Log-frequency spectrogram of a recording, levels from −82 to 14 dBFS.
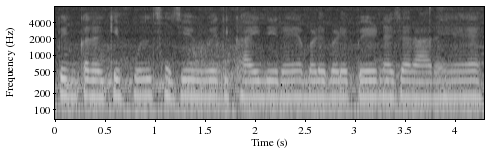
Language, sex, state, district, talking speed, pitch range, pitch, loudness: Hindi, male, Chhattisgarh, Raipur, 235 wpm, 170-175 Hz, 170 Hz, -16 LUFS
